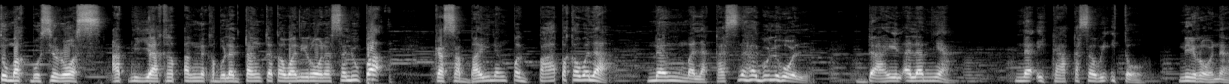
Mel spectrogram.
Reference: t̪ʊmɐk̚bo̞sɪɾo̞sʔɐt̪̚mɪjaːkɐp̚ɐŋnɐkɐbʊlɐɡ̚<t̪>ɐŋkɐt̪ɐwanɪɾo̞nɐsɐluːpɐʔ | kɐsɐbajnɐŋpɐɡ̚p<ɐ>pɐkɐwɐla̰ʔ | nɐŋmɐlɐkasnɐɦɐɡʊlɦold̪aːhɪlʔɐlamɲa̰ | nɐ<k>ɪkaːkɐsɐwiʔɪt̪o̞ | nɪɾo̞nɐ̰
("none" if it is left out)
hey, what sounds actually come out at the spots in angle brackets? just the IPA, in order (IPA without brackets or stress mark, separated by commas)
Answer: t̪, a, ʔ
